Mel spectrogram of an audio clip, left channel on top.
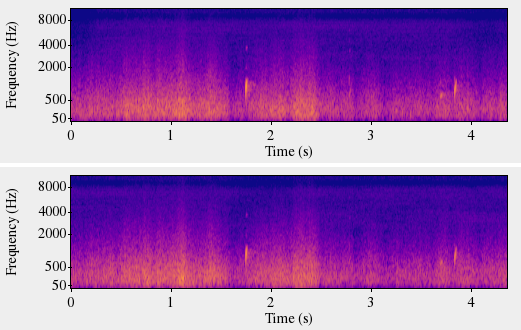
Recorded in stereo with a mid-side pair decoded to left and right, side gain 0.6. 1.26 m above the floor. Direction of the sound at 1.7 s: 25° left.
